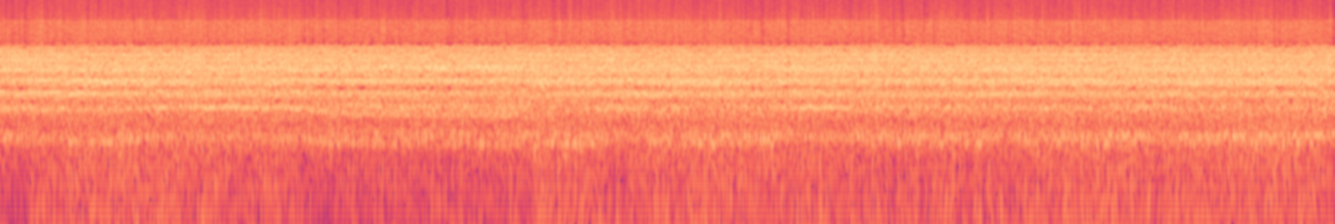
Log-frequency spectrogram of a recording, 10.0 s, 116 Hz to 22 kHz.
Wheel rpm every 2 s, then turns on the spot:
230, 220, 230, 230, 220.
none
